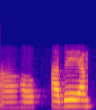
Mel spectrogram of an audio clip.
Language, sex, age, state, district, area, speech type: Odia, female, 45-60, Odisha, Gajapati, rural, conversation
